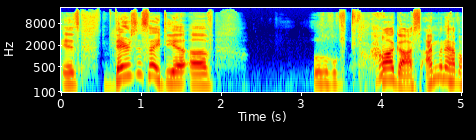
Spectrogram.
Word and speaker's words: Logos: This idea of L-O-G-O-S. How you say it? Logos. Thank you.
